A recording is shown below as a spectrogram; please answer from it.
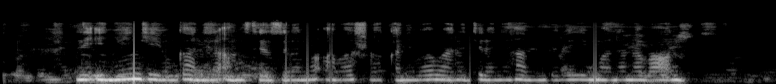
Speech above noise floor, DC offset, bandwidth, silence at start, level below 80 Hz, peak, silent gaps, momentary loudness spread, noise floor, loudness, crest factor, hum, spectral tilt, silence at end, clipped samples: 34 dB; under 0.1%; 7.8 kHz; 0.05 s; -54 dBFS; -4 dBFS; none; 14 LU; -55 dBFS; -21 LUFS; 16 dB; none; -5.5 dB/octave; 0.7 s; under 0.1%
